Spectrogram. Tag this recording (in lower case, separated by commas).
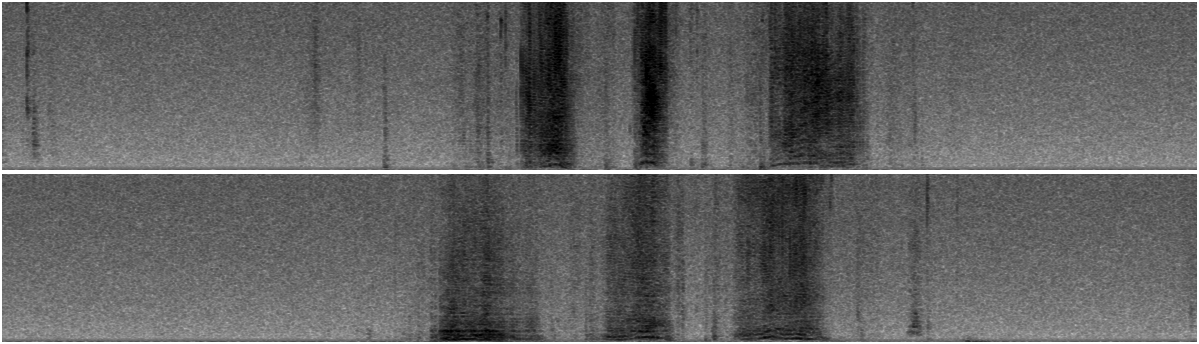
home sounds, zipper (clothing)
